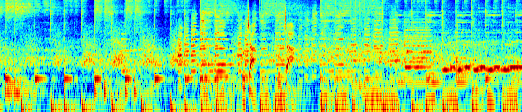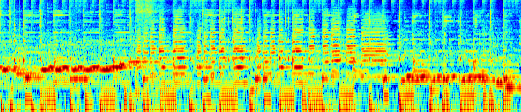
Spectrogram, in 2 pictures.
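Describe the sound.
A lively tropical cumbia band plays loud and close, with steady percussion driving a bright, full melody throughout, and a voice briefly calls out over the music near the start.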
